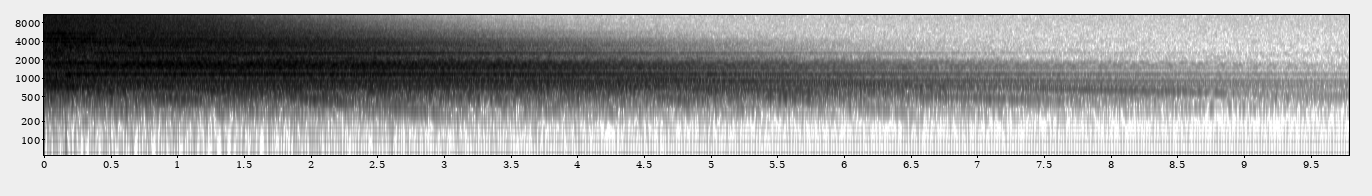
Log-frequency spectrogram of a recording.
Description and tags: Evolver cymbal 1
metallic, smith, hihat, evolver, closed, dave, dsi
